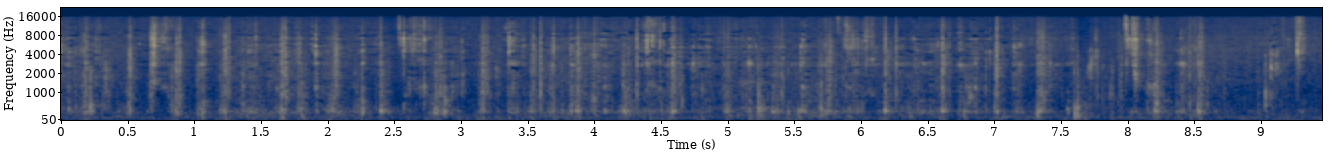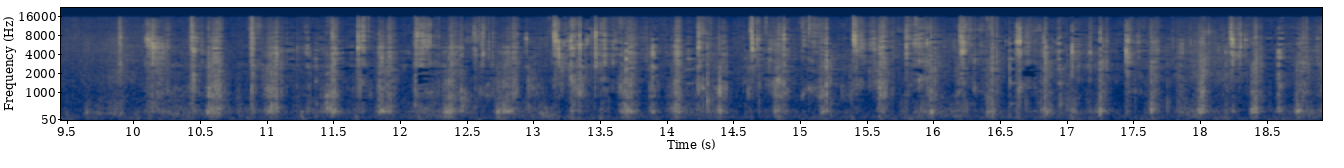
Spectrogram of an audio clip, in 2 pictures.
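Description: Close-miked chewing of flying fish roe (tobiko): a dense, irregular stream of small crisp pops and clicks as the eggs burst between the teeth.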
